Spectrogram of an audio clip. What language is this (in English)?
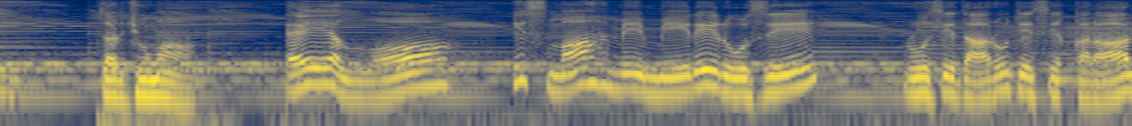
Urdu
